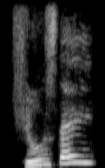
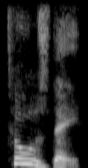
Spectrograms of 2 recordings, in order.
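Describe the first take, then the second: First: Tuesday starting like "chews", pitched up; first pronunciation variant. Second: Tuesday starting with a plain "too"; second pronunciation variant. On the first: Teacher offering two correct options, first variant of Tuesday. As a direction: say Tuesday as "CHEWS-day", left rising. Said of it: "On est capable de dire choose ou bien on dit". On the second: Teacher offering two correct options, second variant of Tuesday. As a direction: say Tuesday as "TOOZ-day", slow and falling. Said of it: "ou bien on dit Tuesday". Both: Shown as a demonstration.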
